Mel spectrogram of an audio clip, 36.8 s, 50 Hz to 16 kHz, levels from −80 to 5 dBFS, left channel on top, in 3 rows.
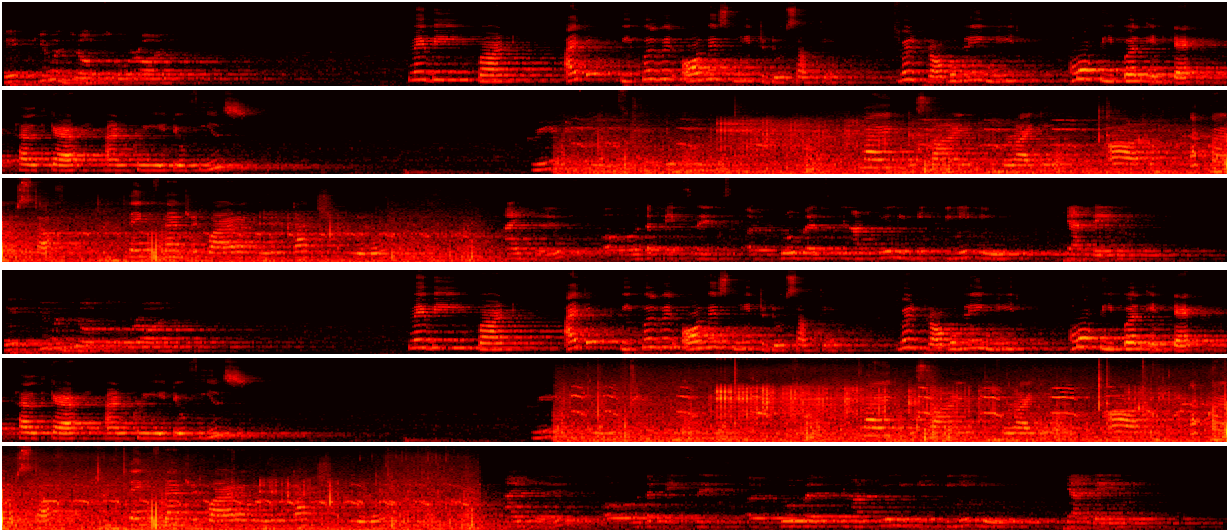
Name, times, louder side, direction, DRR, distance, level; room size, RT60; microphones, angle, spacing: voice 1, 0.0-1.7 17.5-19.4 29.5-30.1 30.5-31.7 31.9-34.5 35.1-35.7, equal, 60° left, 1 dB, 1.8 m, -43 dB
voice 2, 4.1-5.1 5.6-8.4 8.9-10.2 10.7-12.0 12.4-14.7 20.8-23.0 23.3-23.7 24.1-25.1 25.7-28.4, right 1 dB, 5° right, 7 dB, 0.5 m, -37 dB
sound 1, 17.7-29.3, right 4 dB, 60° right, 0.6 m, -37 dB
14.0 x 11.5 x 5.5 m, 2.8 s
head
